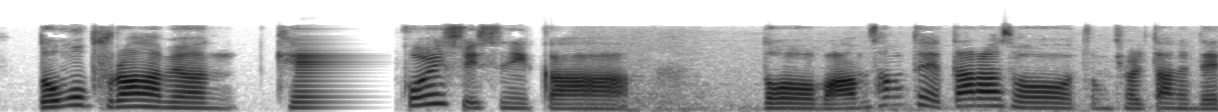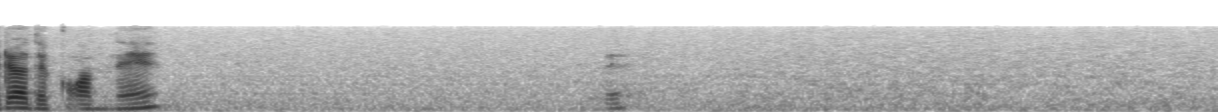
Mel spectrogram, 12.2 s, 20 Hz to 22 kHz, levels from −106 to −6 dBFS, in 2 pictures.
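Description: At 1.49 s the sound breaks up. From there to 1.99 s, the last sound is stretched into a buzzy tail that fades. A short silence of about 0.12 s follows. The audio then resumes, but roughly half a second of it never plays. This is a long network dropout. The likely cause is packets that stopped arriving. The receiver filled the gap with made-up sound and then gave up.

At 2.85 s the background noise jumps. It rises by about 21 dB at around 3 s. At first it comes through with less reduction. Over the next 0.69 s it sinks by about 10 dB, ending near 3.54 s. This is the noise suppressor catching up. Its estimate of the background lagged behind the sudden rise, so reduction only took hold gradually. The room noise itself belongs to the recording.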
